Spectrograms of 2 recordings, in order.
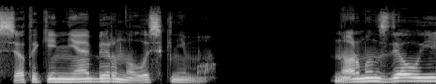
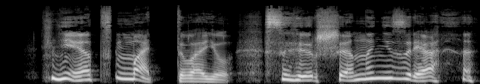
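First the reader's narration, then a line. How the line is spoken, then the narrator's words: Dismissive laugh. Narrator (Russian): проговорила она и пренебрежительно хохотнула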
